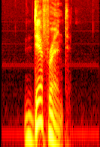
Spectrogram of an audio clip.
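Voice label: "different", English, male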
